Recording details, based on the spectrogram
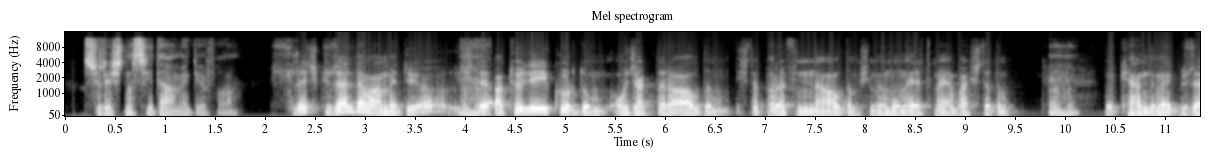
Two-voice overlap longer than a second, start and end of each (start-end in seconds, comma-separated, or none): none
